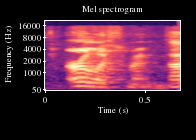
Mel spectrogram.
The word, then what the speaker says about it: Ehrlichman: Ehrlichman, that's how you pronounce it.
